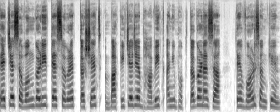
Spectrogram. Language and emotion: Goan Konkani, neutral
